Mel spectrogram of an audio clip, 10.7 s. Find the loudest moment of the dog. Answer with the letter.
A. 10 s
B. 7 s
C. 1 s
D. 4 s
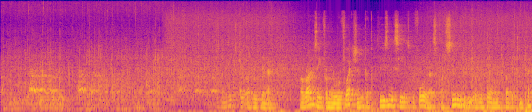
C.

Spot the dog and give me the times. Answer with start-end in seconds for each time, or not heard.
0.0-4.8.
